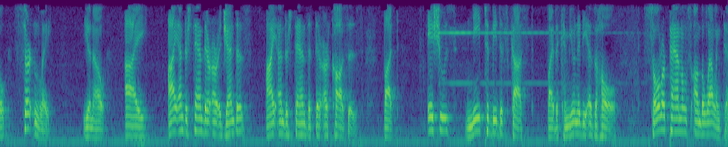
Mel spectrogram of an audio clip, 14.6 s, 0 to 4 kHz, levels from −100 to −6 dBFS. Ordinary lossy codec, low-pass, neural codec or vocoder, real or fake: MP3, 32 kbps; 3.6 kHz; none; real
